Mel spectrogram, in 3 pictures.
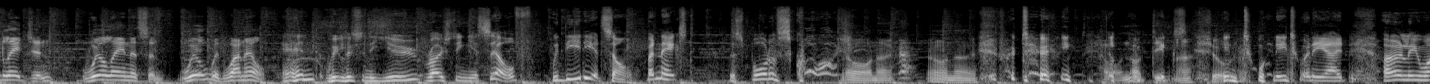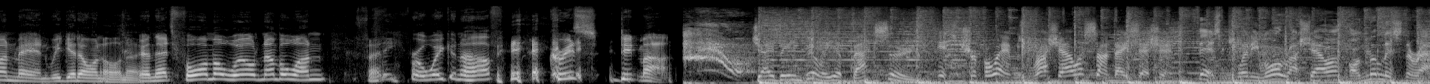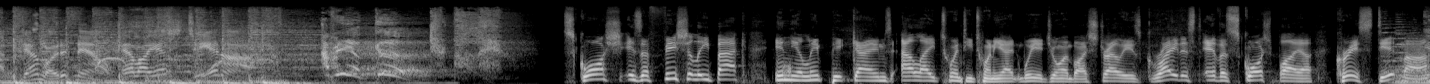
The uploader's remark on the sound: we were live at the Pink Hill Hotel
